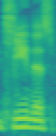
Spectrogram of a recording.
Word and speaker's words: genus: Within the same genus but not the same species? – Well, genus. – That's still so different. – Genus okay. Rhymes with penis.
